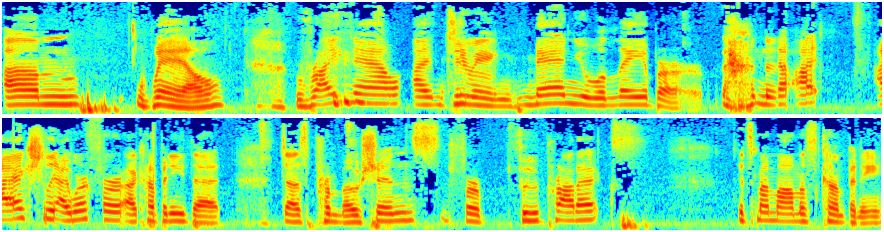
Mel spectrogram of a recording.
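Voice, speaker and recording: In a dry, close recording with no echo, a man with a high pitch speaks very slowly in a theatrical tone, with long, frequent pauses, very even loudness and ordinary pitch variation. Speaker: podcast guest, drag queen. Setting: online voice call with echo and feedback. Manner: exaggerated, theatrical inflections; campy, addresses others as darling.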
